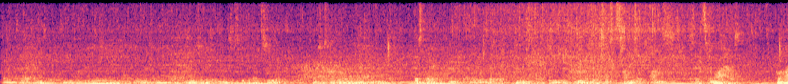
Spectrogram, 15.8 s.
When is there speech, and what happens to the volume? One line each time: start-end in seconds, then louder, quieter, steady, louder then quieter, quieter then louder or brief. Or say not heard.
0.1-15.7 steady.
